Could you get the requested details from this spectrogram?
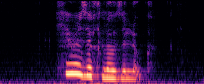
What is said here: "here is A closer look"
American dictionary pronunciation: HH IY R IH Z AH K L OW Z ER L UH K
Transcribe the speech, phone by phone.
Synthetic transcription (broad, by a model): HH IY R IH Z AH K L OW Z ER L UH K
